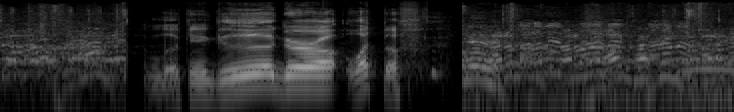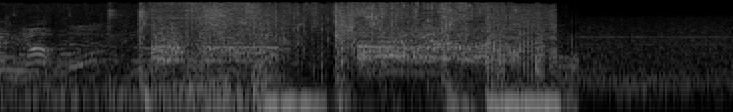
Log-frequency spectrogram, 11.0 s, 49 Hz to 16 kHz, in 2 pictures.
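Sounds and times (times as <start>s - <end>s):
tape static and glitch distortion: 9.0s - 9.8s.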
